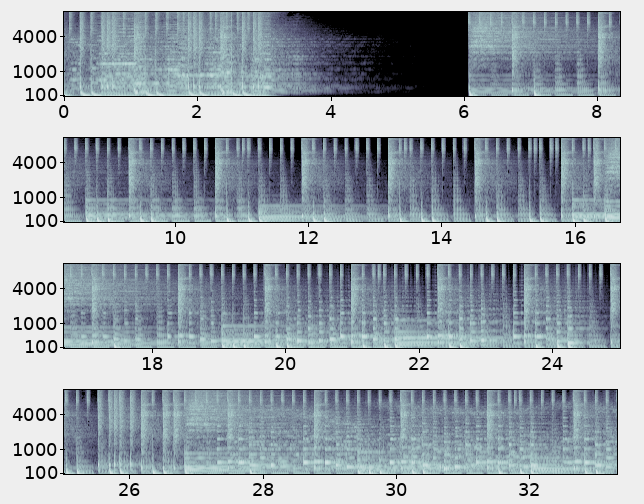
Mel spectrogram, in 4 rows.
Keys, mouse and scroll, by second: 2.7 click, 4.3 space, 4.7 click, 5.4 middle click, 9.0 click, 21.6 middle click, 23.1-23.4 scroll up 1, 23.5-24.7 middle drag, 25.1 click, 25.9-26.5 scroll down 1, 27.2 click.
